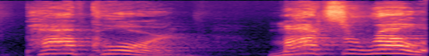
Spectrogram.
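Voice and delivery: very high, loud yelled callout. Retelling calling out orders to the kitchen: retelling own yell. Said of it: "literally yelling, like as if I was yelling at them in the kitchen".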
